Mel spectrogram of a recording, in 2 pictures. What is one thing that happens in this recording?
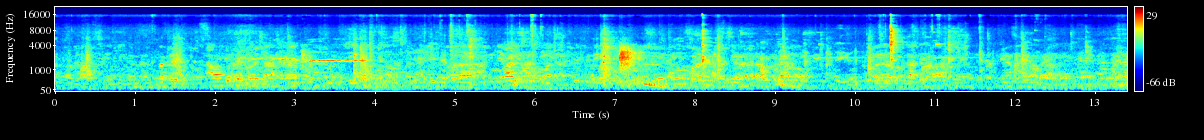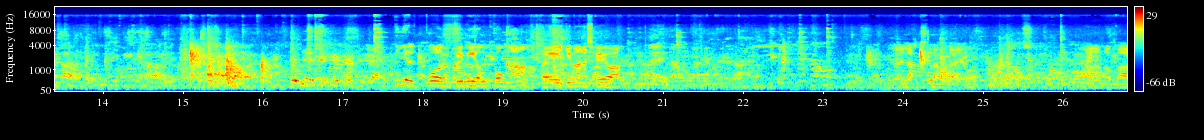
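A crowd of men and women chatters loudly in a busy room.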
